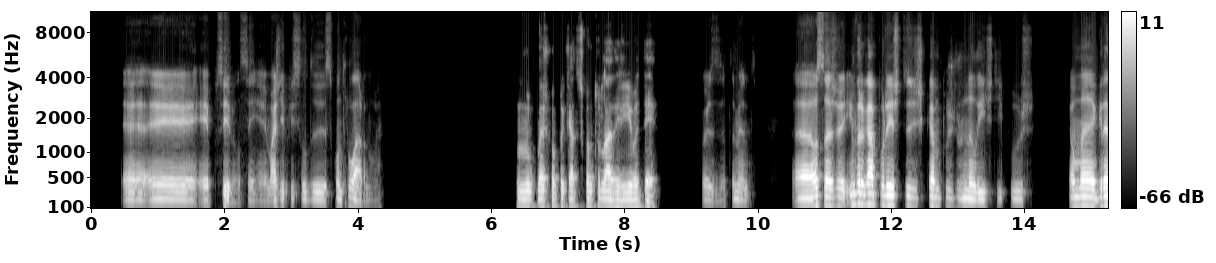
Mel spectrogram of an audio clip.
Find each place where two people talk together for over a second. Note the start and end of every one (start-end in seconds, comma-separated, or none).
none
